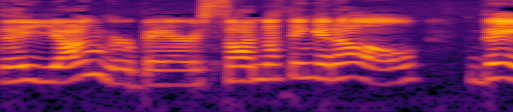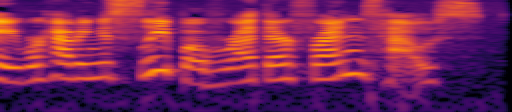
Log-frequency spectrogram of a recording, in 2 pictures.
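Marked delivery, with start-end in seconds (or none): none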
